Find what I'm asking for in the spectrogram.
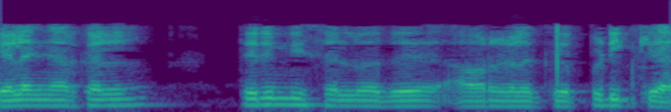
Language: Tamil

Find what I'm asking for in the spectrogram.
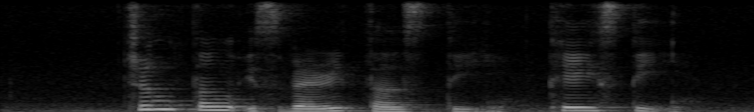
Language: English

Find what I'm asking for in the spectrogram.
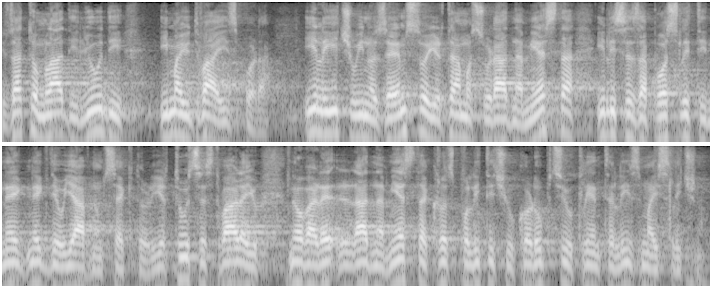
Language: Croatian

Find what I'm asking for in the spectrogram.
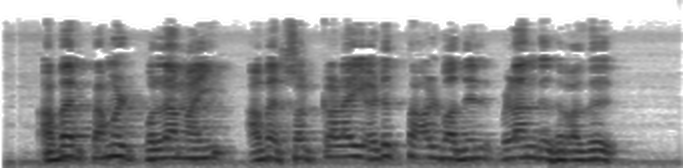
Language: Tamil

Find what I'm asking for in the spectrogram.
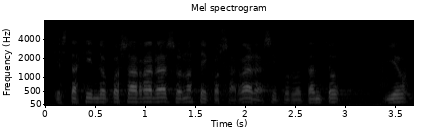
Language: Spanish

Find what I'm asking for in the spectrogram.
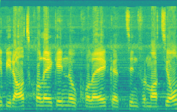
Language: Swiss German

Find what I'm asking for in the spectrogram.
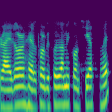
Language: Assamese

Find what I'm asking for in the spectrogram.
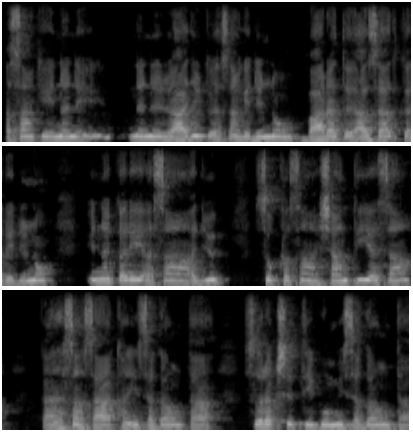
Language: Sindhi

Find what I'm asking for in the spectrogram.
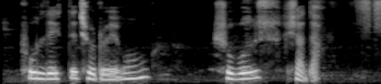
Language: Bangla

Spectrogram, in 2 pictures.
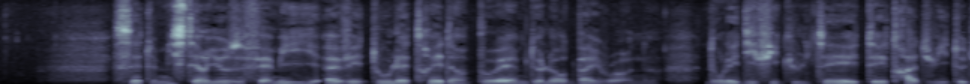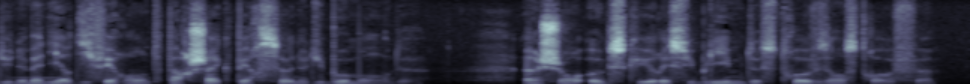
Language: French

